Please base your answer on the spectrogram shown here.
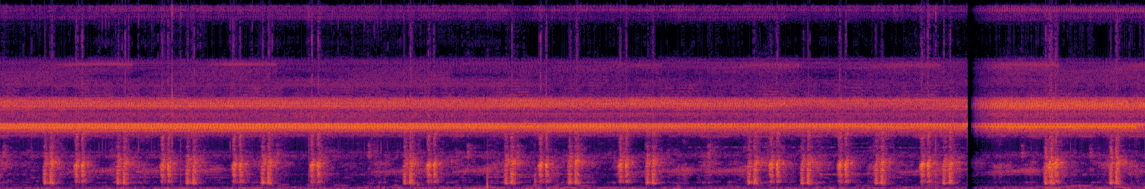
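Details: Frogs in light drizzle: dense, quick series of short raspy croaks, nearly three per second, uneven in spacing and from more than one frog, under a constant high insect drone, with one brief dropout near the end.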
